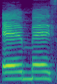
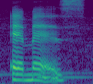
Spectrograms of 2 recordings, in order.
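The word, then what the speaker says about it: Hermès: I've never owned any Hermes. Neither have I. I think it's because it's French, the H is silent.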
